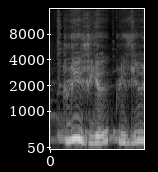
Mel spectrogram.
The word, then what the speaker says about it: pluvieux: pluvieux جاية من pluie يعني المطر ممطر. Pluvieux, I-E-U se prononce E, X ne se prononce pas.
